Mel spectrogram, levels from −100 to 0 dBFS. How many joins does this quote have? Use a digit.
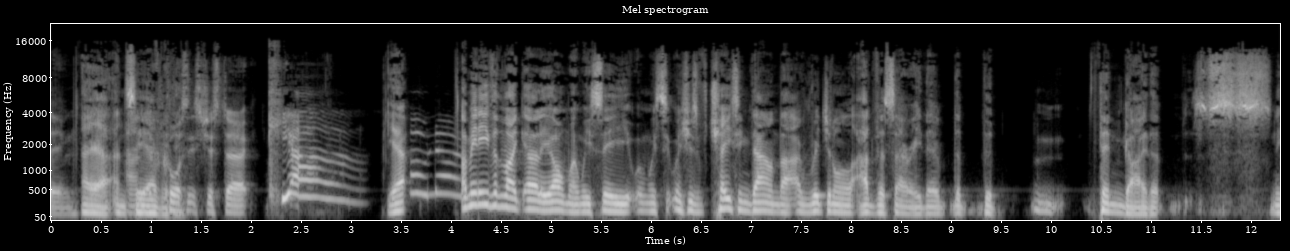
0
